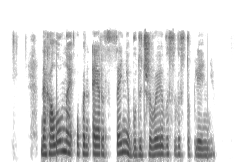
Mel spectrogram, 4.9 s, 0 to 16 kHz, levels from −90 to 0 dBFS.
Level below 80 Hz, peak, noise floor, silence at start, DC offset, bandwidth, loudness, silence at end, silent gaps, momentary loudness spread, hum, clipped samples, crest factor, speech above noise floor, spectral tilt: -68 dBFS; -10 dBFS; -54 dBFS; 0.25 s; under 0.1%; 8.4 kHz; -29 LUFS; 0.55 s; none; 16 LU; none; under 0.1%; 20 dB; 26 dB; -4.5 dB/octave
